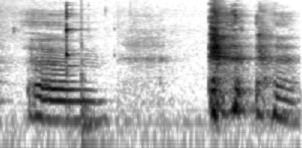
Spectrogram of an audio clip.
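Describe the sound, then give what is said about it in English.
A brief voiced sound, a quiet pause, then a loud cough that comes out in two quick rough bursts near the end. “I've got, like, need to cough.”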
